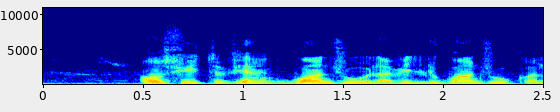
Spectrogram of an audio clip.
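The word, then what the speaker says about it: Guangzhou: mais en fait une province la ville c'est guanjou mais on y vient après donc guandonch guandon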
